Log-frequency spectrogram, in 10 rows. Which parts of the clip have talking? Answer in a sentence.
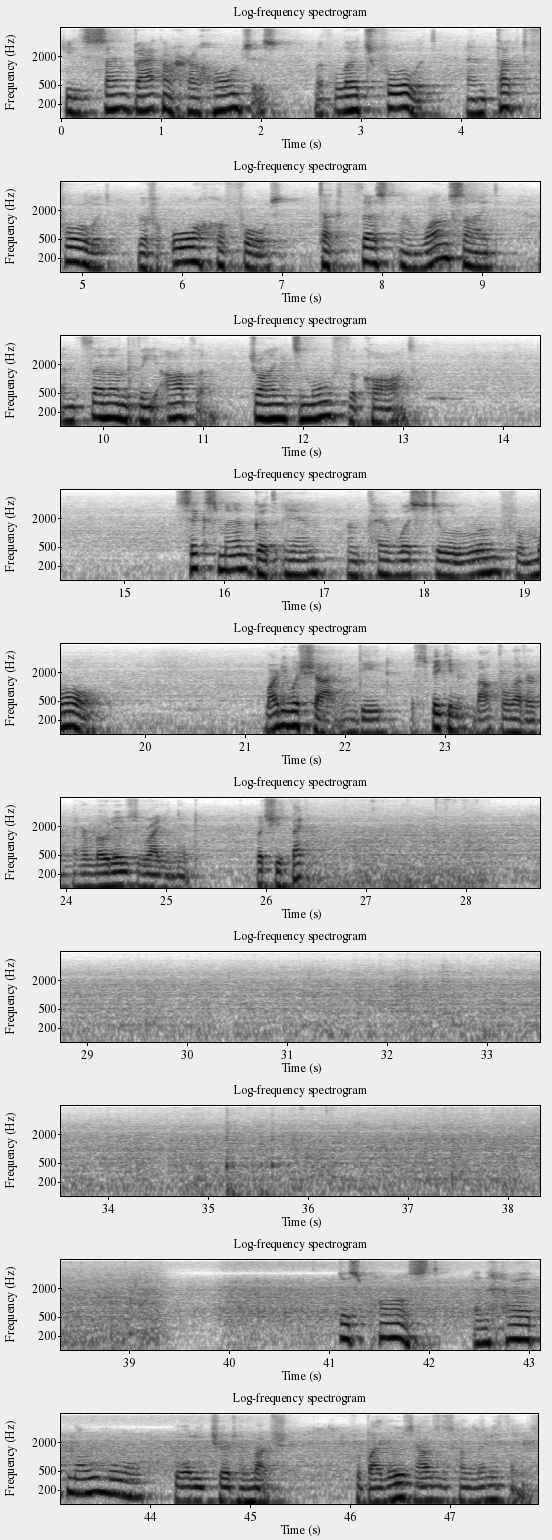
You can hear the talking from 0.1 to 13.2 s, from 15.5 to 19.6 s, from 21.2 to 26.4 s, from 41.1 to 45.4 s and from 46.0 to 47.8 s.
